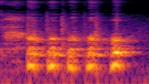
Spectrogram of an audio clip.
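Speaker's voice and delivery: loud, breathy ape hoots; punchy string of gorilla hoots; gorilla hooting. Retold or imitated. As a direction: imitate a silverback hooting at a visitor. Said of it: "he goes".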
